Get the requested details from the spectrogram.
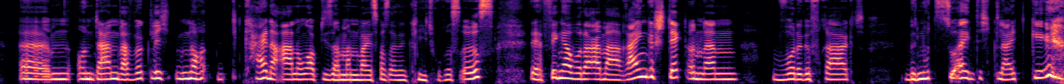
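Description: Dry and close with no echo, a woman's recording has a normal speaking voice, fairly high in pitch, with ordinary pitch variation, a moderate pace and very even loudness. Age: 20s. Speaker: podcast interviewee. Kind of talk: casual chat.

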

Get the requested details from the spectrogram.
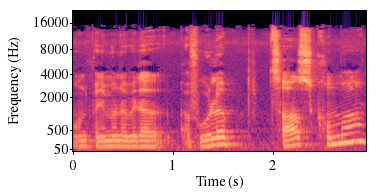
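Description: Speaking in a Salzburg accent, a man keeps a moderate pace with medium pitch and ordinary pitch variation. Noticeable background noise is audible. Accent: Salzburg Austrian. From Salzburg, Austria. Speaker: chef and café owner. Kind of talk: casual interview. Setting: at home in his apartment.

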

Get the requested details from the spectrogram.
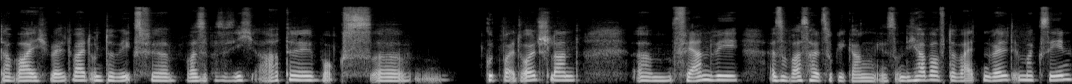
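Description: With fairly even intonation and a medium pitch, a woman speaks at a moderate pace in a dry, close sound with no echo. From Bavaria, Tegernsee valley. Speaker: author and forest bathing guide. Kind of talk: interview. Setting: garden hut with wood stove.

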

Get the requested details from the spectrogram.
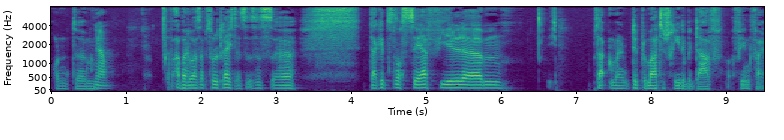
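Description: A man's dark, mellow, fairly low voice at a moderate pace, with fairly even intonation and long, frequent pauses. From Germany (Wetzlar, Hesse). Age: 30s. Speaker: author and political educator. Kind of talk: casual interview. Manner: halting, many fillers.

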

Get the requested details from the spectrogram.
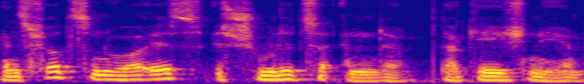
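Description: A man with an unremarkable speaking voice, fairly low in pitch, with lively intonation and a moderate pace. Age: 60s. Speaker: school principal and former state education minister. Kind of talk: panel discussion.

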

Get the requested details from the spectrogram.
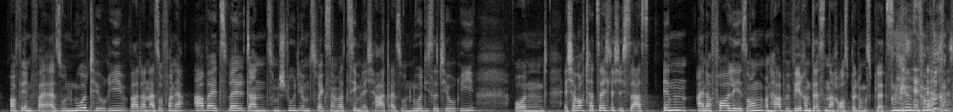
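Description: Somewhat breathy, a woman speaks at a moderate pace in a flat monotone. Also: fairly high pitch for a woman. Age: 20s. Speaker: apprentice in dialogue marketing. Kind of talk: casual interview. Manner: halting.

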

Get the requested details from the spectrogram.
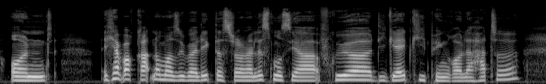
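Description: A woman with a plain, everyday voice speaks at a fairly quick pace and medium pitch with fairly even intonation, in a dry, close sound with no echo on a very clean recording with a silent background. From Germany, Ruhr area. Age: 20s. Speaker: journalism student and podcast co-host. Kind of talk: casual chat.

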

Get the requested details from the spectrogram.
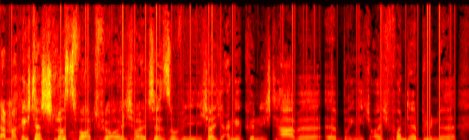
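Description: Dry, close sound without any echo around a man's high voice. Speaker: podcast host. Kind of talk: live podcast moderation. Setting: stage with audience. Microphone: crackling audio track.

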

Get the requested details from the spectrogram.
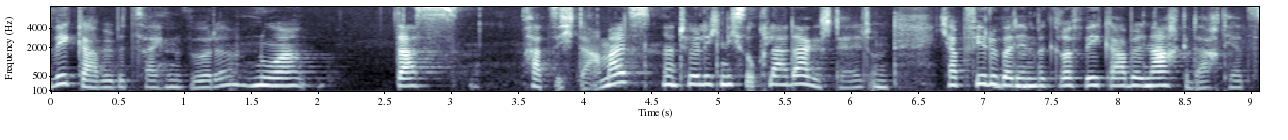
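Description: A woman with a normal speaking voice and fairly high pitch talks at a moderate pace. Her pitch variation is ordinary. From northern Germany, Baltic coast. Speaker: corporate communications worker and coach. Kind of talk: interview.

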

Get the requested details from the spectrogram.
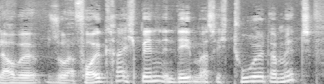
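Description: The speaker talks at a slow pace with lively intonation, vocal fry and a slightly mellow tone. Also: man.

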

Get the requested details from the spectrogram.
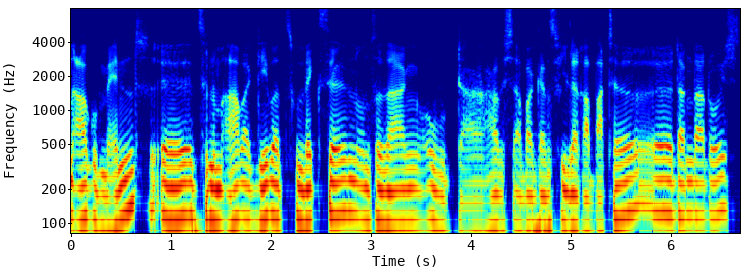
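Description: Fairly low in pitch, this man has a dark, mellow tone. He speaks at a moderate pace with ordinary pitch variation. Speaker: podcast co-host. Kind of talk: casual chat.

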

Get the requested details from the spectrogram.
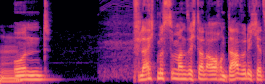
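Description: A man talks at a moderate pace, his medium pitch varying in an ordinary way. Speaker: podcast co-host. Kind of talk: casual chat. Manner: energetic.

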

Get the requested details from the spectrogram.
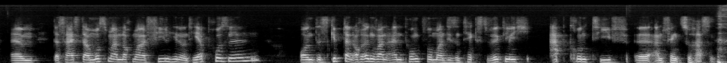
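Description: A man with an ordinary speaking voice talks at a fairly slow pace, his fairly high pitch showing ordinary variation. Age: 40s. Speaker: novelist. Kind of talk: interview.

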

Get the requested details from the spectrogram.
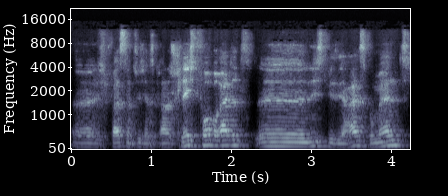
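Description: Somewhat breathy speech with ordinary pitch variation and audible room echo. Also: man. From Germany, Koblenz-Westerwald region. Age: 30s. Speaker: drummer. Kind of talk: casual interview. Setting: video call.

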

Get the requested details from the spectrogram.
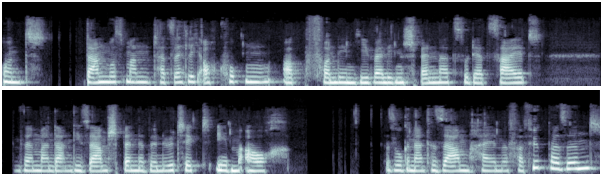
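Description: At a fairly slow pace, a woman speaks in a medium pitch with a dark, mellow tone, somewhat breathy, her intonation fairly even and her loudness very even. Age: 40s. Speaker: project coordinator in public service. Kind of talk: interview conversation.

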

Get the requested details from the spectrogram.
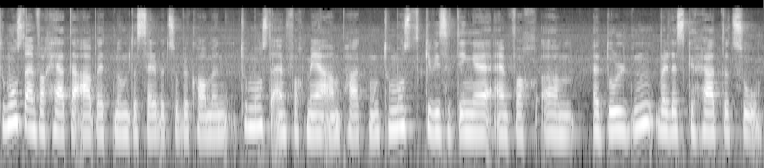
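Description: The speech comes at a fairly quick pace, somewhat breathy, with fairly even intonation. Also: woman, fairly low pitch for a woman, hardly any pauses. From Vienna, Austria. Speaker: fashion label founder. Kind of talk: interview. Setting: video call.

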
